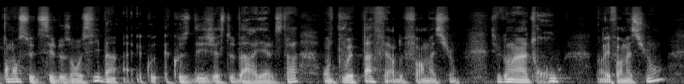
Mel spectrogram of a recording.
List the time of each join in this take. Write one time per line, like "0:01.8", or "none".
none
